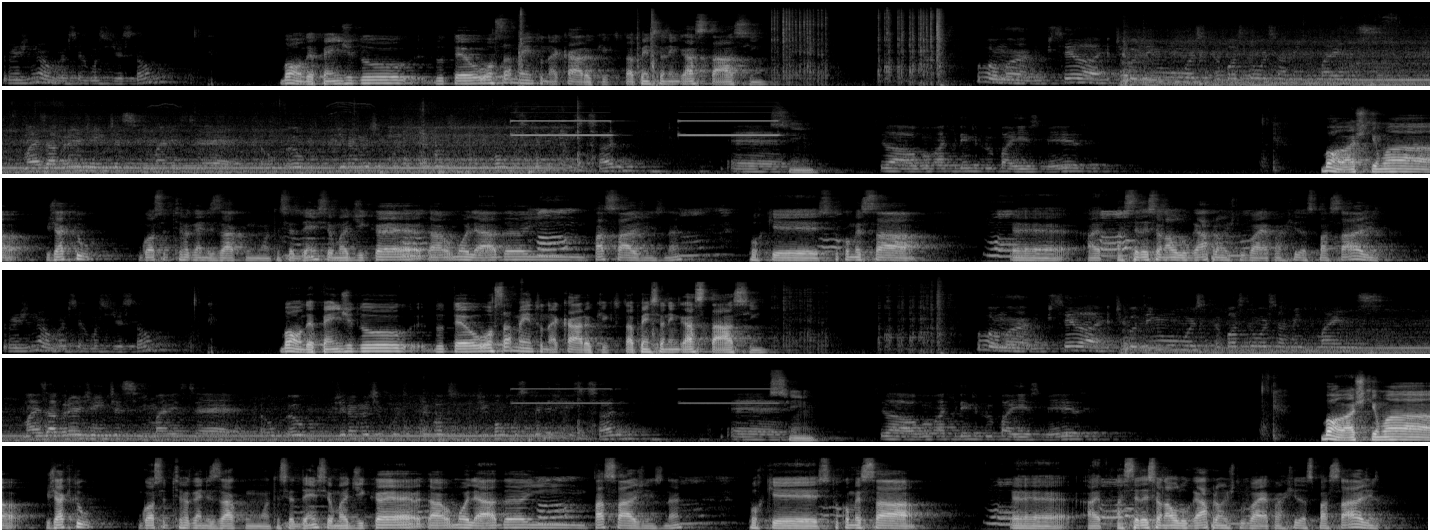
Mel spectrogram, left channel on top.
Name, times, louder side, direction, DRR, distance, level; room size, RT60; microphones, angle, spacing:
voice 1, 0.0-1.5 9.7-13.8 14.5-17.3 17.6-20.5 21.5-22.2 23.1-25.3, equal, ahead, 2 dB, 2.0 m, -38 dB
voice 2, 2.8-7.6 22.0-22.4 26.9-27.1 27.5-29.5 29.9-35.4 36.0-37.7 38.6-42.3, right 4 dB, 40° right, 10 dB, 0.4 m, -25 dB
sound 1, 5.1-5.3 6.3-6.7 7.6-8.3 8.8-9.5 11.1-22.1, left 6 dB, 60° left, 0.6 m, -37 dB
sound 2, 31.4-31.9 32.5-33.0 33.8-34.3 35.3-35.8 36.7-37.0 38.4-38.8 39.4-40.0 40.6-41.2, left 1 dB, 20° left, 1.0 m, -35 dB
20.0 x 9.0 x 7.9 m, 1.1 s
head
